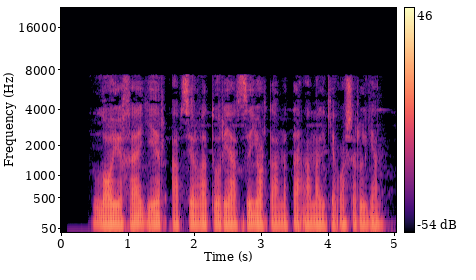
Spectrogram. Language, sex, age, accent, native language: Uzbek, male, 18-24, Surxondaryo, Uzbek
